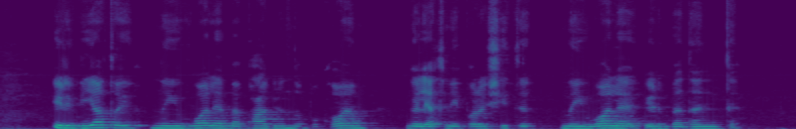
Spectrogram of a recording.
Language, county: Lithuanian, Kaunas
